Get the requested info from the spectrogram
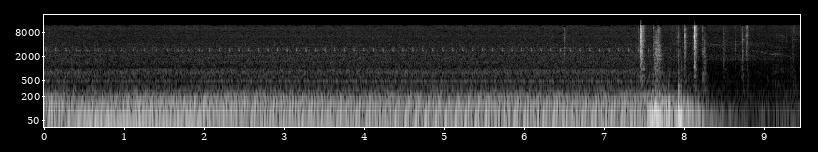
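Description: Twin-turbocharged Acura Legend V6 running at a fast idle of about 2,000 rpm, with a quick steady ticking over the engine note. About eight seconds in it is switched off: a few sharp clicks and a clunk, then the engine sound stops.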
